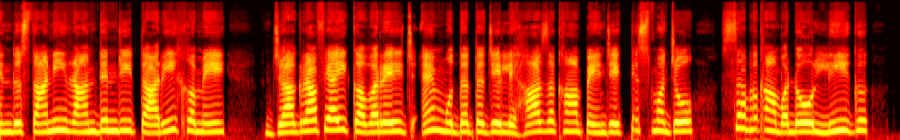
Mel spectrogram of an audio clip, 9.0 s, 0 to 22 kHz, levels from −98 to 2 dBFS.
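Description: It's a speech clip with two bursts of repeated packet loss (robotic sound). The first runs from 6.21 to 6.37 s and the second, longer one from 7.39 to 7.66 s. In each, the stream keeps dropping short chunks of up to about 25 ms. The gaps get papered over by stretching out the last bit of sound, so roughly half of each stretch is patched audio. That's what gives it the choppy, robotic texture.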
